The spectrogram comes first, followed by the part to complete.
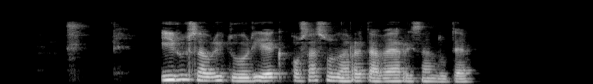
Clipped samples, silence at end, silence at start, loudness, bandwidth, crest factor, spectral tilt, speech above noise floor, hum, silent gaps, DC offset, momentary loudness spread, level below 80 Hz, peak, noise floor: under 0.1%; 1.2 s; 0.65 s; -16 LUFS; 8 kHz; 18 dB; -5.5 dB/octave; 31 dB; none; 1.54-1.60 s; under 0.1%; 16 LU; -64 dBFS; 0 dBFS; -46 dBFS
